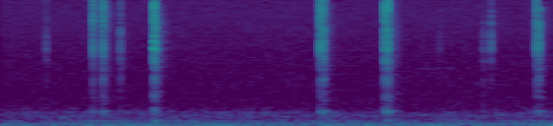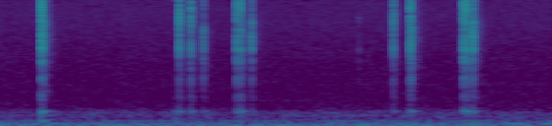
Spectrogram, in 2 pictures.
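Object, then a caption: Wooden tabletop. Long natural nails of both hands tap on a flat, solid dark wood-grain tabletop, making a string of short, sharp, bright clicks, often in quick pairs. Each click dies away almost instantly over a low, steady hum.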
